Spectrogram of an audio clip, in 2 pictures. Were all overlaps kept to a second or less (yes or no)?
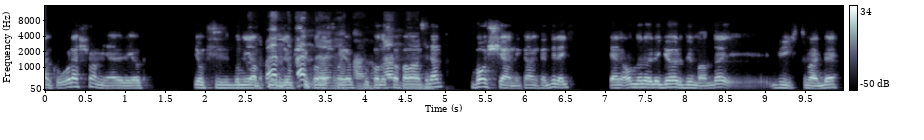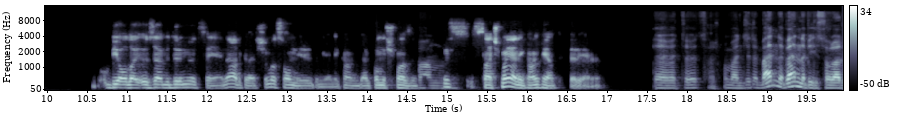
no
